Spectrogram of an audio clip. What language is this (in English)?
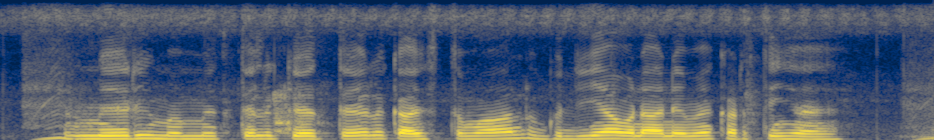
Hindi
